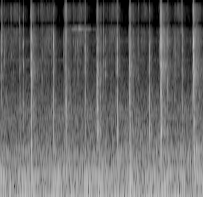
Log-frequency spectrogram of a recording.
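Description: An angel card deck being shuffled by hand: a run of quick, irregular card clicks, with two sharper snaps in the last second.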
